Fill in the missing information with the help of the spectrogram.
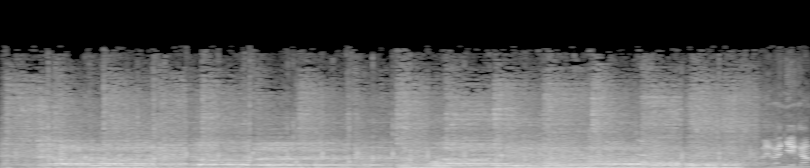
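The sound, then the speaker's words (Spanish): Hotel workers clap and cheer continuously for several seconds as the Tigres team arrives by bus at the hotel, with many voices chattering and calling out in a loud crowd atmosphere. “Llegó mi ahí llegó el equipo, salieron todos los trabajadores del hotel a aplaudirles, ah, aplaudir el himno de Tigres, llega en el autobús al hotel a descansar y toda la gente le aplaude.”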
